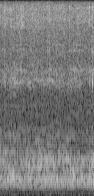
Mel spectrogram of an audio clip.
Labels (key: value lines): label: anthrophony, boat engine
recorder: HydroMoth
